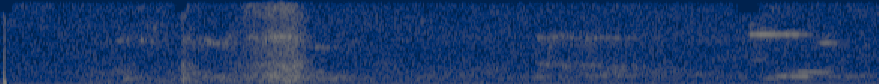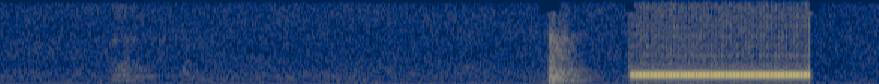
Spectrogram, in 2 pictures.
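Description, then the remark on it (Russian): Telephone line with faint clicks and short blips, then a loud, steady ringback tone sounding once for about a second at the end, while waiting for the secretary of a self-regulatory organization to answer. “Наберите добавочный номер или дождитесь ответа секретаря.”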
